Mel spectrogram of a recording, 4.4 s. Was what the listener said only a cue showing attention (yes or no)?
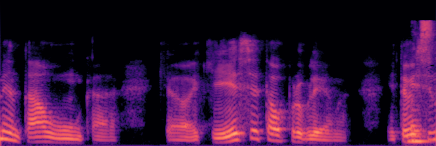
yes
